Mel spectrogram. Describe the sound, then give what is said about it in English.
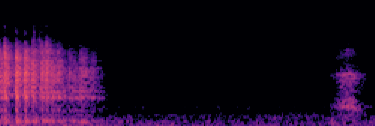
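Dice are rolled for a perception check, clattering and tumbling across a hard tabletop in a quick rattling burst, then going quiet before one faint final tap about two seconds later. Nobody speaks. “Come on, dice.”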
